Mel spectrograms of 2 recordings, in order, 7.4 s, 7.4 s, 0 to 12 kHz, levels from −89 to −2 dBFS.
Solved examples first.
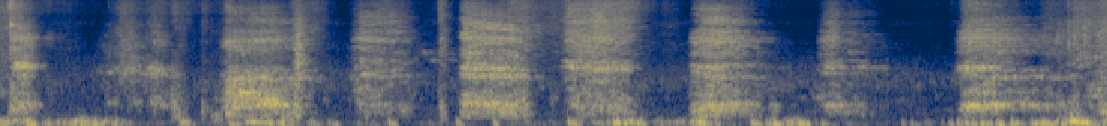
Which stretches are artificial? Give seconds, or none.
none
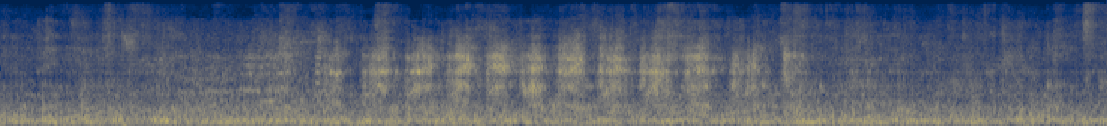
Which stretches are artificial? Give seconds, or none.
0.0-1.2 (codec, HILCodec); 2.2-7.4

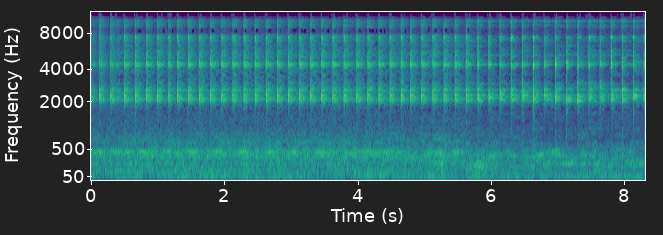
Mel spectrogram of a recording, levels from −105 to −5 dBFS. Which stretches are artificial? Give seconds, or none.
5.7-8.3 (codec, SNAC)

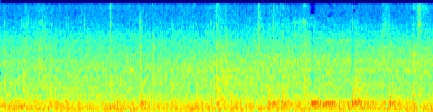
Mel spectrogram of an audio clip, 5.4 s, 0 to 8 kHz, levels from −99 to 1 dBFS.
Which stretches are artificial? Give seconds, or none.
0.5-1.1 (vocoder, Vocos); 1.6-3.8

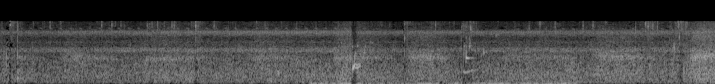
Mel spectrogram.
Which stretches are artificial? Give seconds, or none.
none

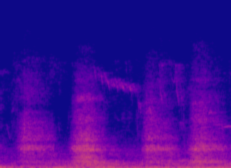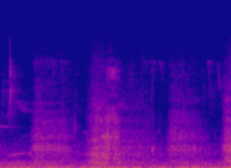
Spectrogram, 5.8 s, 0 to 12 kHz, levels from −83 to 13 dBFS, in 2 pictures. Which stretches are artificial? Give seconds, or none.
0.0-0.6 (vocoder, BigVGAN v2); 1.4-2.0

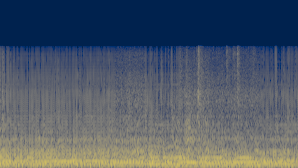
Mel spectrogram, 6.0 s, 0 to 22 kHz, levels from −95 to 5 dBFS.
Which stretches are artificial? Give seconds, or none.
0.0-2.3 (vocoder, BigVGAN v2); 2.9-3.6; 5.2-6.0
